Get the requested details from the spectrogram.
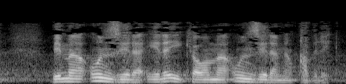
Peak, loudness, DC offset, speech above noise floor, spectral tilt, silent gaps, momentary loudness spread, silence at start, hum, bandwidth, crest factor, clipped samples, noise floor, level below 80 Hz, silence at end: -2 dBFS; -17 LUFS; under 0.1%; 20 dB; -5.5 dB/octave; none; 12 LU; 0 s; none; 8 kHz; 16 dB; under 0.1%; -36 dBFS; -52 dBFS; 0 s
